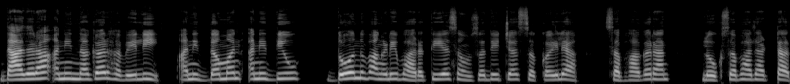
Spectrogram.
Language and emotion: Goan Konkani, neutral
